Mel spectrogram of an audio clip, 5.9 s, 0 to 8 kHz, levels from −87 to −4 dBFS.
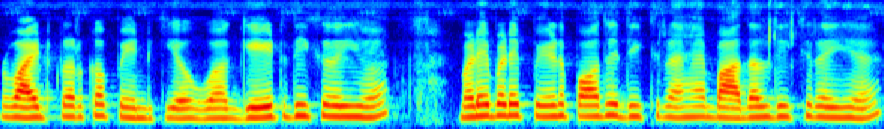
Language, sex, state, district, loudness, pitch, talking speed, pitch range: Hindi, female, Chhattisgarh, Bilaspur, -19 LUFS, 200 Hz, 205 wpm, 190-215 Hz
